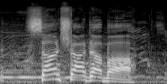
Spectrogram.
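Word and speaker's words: 三峡大坝: Welcome to the Three Gorges Dam, or as the locals say it, Sanchadaba.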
